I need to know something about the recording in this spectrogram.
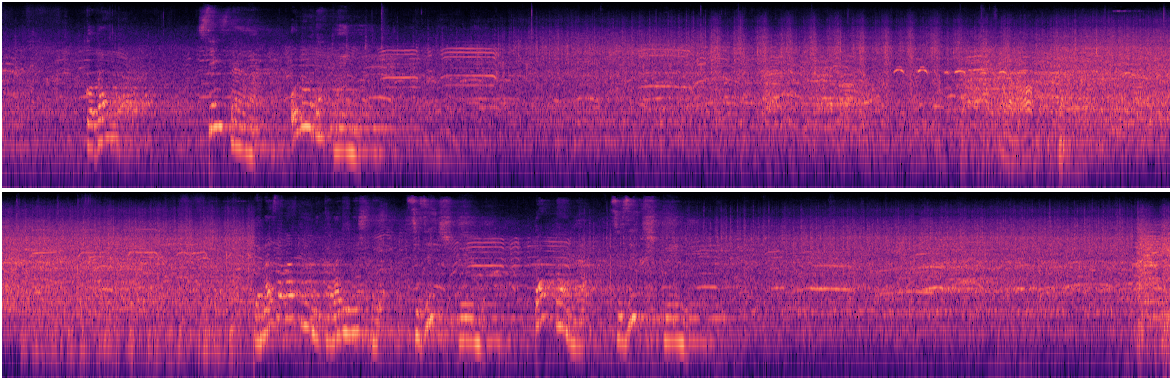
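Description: A large crowd cheers and chants throughout a stadium.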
